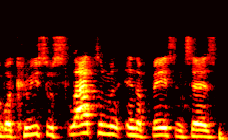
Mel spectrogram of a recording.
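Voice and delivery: ordinary talk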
